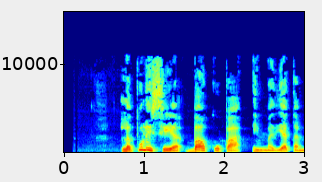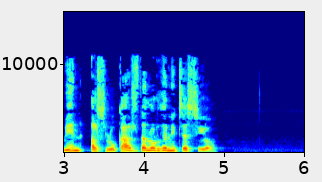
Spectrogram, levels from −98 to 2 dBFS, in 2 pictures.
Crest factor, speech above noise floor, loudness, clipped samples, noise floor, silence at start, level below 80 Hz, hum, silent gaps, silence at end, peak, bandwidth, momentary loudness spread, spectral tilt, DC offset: 20 dB; 58 dB; -20 LUFS; under 0.1%; -77 dBFS; 0.7 s; -68 dBFS; none; none; 1.15 s; -2 dBFS; 11.5 kHz; 9 LU; -5.5 dB/octave; under 0.1%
